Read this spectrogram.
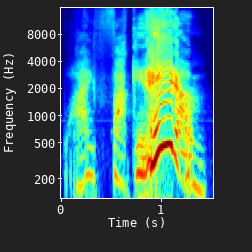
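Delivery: explodes loud with a shout on hate; furious outburst. Retold or imitated. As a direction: blurt it out in a roar of anger. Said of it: "And I'm like this".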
